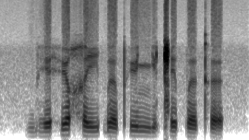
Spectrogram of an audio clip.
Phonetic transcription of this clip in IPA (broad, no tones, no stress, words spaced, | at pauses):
bʱɪhy χi ɓəpʰy nʲəǁɪ pəkʰə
